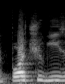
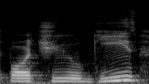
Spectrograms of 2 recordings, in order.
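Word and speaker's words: Portuguese: पहले इंडिया के अंदर पोर्च गीज लाए थे पोर्च गीज a this is पोर्टु गीज नाउ पोर्टु गीज के स्पेलिंग जी यू ईएससी होते हैं दे इंट्रोड्यूस्ड प्रेस इन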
